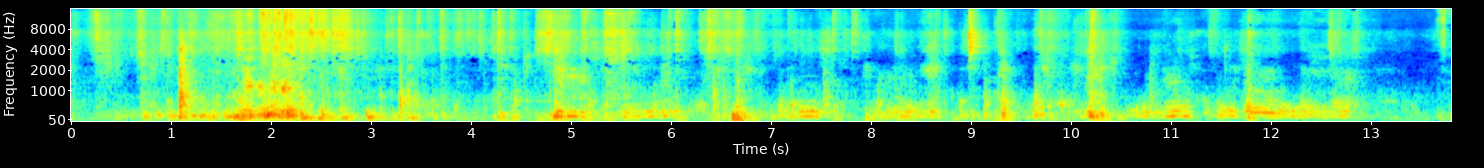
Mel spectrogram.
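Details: Two 11-week-old Shetland Sheepdog puppies in rough play, a dense run of low growls and whimpering yips, irregular and overlapping, with scuffling throughout.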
